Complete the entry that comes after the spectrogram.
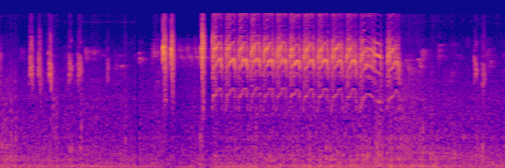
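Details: A female sunbird (sogon) in breeding condition, her call meant to stimulate males to sing, gives a few thin, high chirps, then a fast, rippling trill of sharp rising and falling notes for about three seconds, faint hiss behind.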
